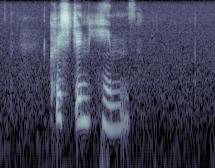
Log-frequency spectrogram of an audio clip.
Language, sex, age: English, female, 18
